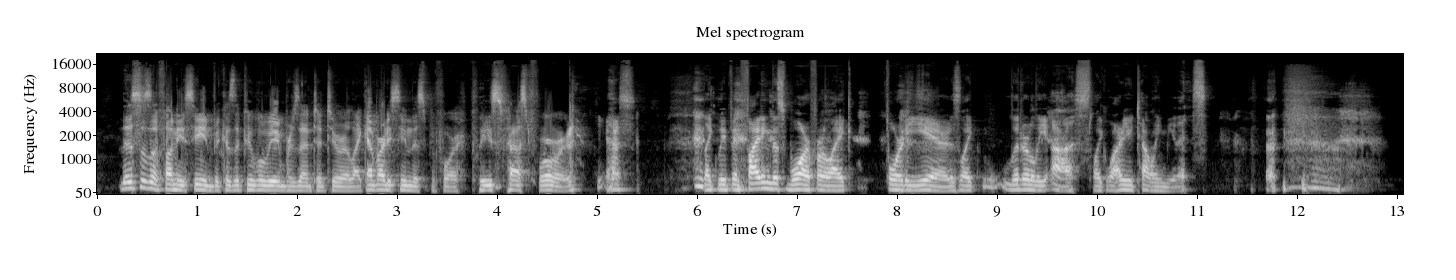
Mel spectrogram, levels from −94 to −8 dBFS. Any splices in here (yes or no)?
no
